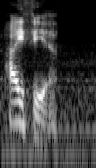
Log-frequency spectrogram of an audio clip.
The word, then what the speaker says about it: Pythia: Pythia. Is that how you pronounce it? Pythia? I've lost it. Yeah, Pythia.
